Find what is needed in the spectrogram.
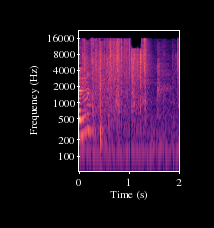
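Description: Packs of designer series paper being handled and shuffled, their wrapping crinkling in irregular small rustles.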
